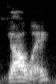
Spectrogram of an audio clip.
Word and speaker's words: Yahweh: which is the four letters of God's name, YHWH, and it's usually pronounced Yahweh.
